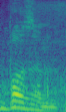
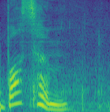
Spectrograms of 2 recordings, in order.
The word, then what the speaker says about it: Bosham: Is it Bosham or Bosham? Or Bosham. Well, apparently according to the internet it's Bosham. But it's spelt Bosham.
